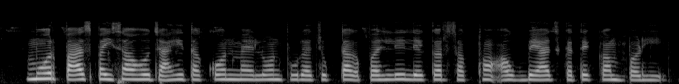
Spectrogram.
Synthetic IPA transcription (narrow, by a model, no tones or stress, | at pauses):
moːɾpaːspəɪsaɦod͡ʒaːɦit̪əkoːnmɛ̃loːnpuːɾat͡ʃʊkt̪apəɦlilekəɾsək̚t̪ʰõʔɔːbjaːd͡ʒkət̪ekəmpəɽ̤i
